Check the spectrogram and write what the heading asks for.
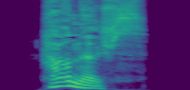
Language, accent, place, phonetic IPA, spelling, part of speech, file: German, Germany, Berlin, [ˈhaʁnɪʃs], Harnischs, noun, De-Harnischs.ogg
- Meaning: genitive singular of Harnisch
